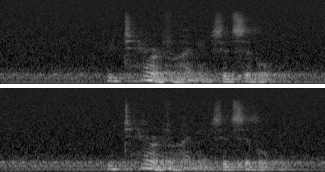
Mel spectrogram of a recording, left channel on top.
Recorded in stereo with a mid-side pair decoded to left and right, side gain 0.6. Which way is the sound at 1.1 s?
Straight ahead.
